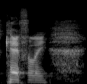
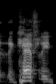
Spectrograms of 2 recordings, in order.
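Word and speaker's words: Cefaly: The Kefali machine, however you care to pronounce it, I say it's Kefali. You might call it Kefali, or I'm sure there's loads of other things. It's Belgian. There's probably a Belgian pronunciation for it as well.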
